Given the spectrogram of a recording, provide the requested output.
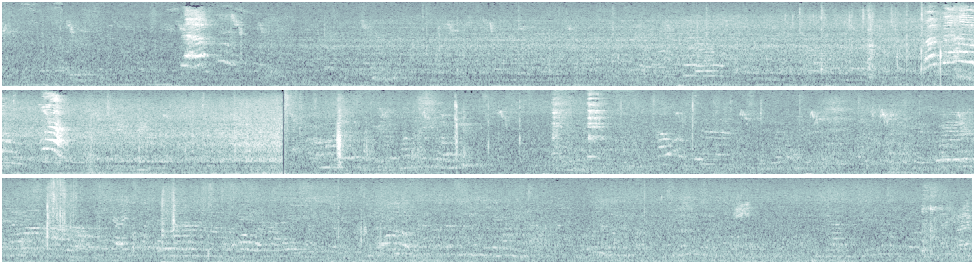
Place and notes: Calle Hernando de Carabeo, Nerja - Siesta, walking the alleys
Field recording is one thing to do during siesta.
Beware of the dog!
